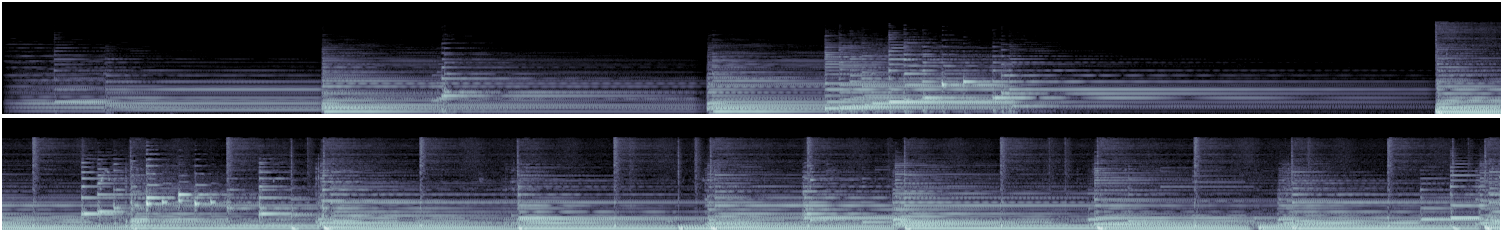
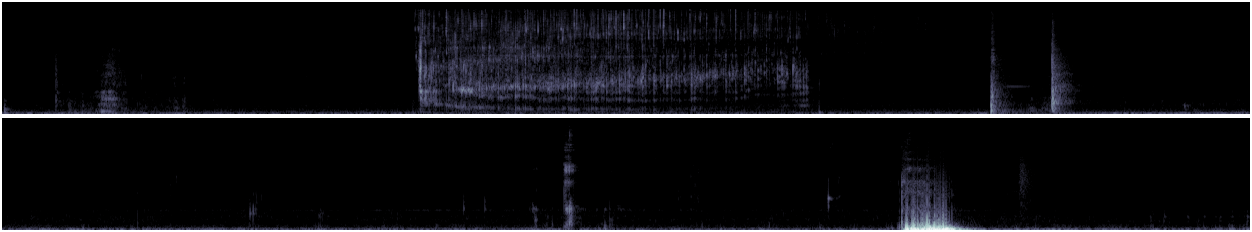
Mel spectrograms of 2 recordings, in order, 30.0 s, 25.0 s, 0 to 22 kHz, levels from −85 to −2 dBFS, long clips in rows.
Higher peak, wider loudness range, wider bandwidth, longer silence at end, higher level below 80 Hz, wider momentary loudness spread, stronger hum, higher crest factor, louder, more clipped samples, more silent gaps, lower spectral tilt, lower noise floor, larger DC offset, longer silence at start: about the same, -6 dBFS vs -4 dBFS; second, 10 LU vs 28 LU; about the same, 11 kHz vs 10.5 kHz; second, 0 s vs 2.9 s; about the same, -30 dBFS vs -28 dBFS; second, 17 LU vs 30 LU; neither; second, 18 dB vs 24 dB; about the same, -23 LUFS vs -21 LUFS; neither; neither; about the same, -7 dB/octave vs -7 dB/octave; second, -51 dBFS vs -69 dBFS; neither; second, 0.1 s vs 21.5 s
